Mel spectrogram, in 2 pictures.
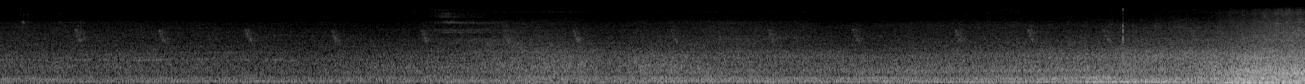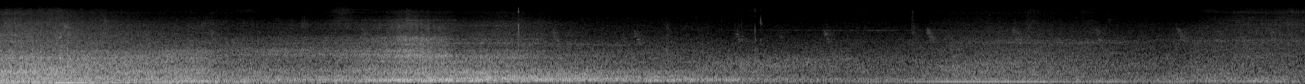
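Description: Street traffic rumbling. A heavy truck, a cement mixer, passes close by about halfway through and is the loudest part, with a second swell of traffic noise a few seconds later.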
